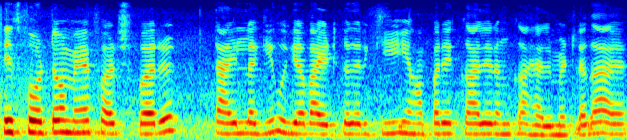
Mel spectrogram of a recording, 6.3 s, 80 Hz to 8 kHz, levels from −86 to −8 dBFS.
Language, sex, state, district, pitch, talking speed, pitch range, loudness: Hindi, female, Haryana, Jhajjar, 220 Hz, 200 wpm, 215-240 Hz, -19 LUFS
